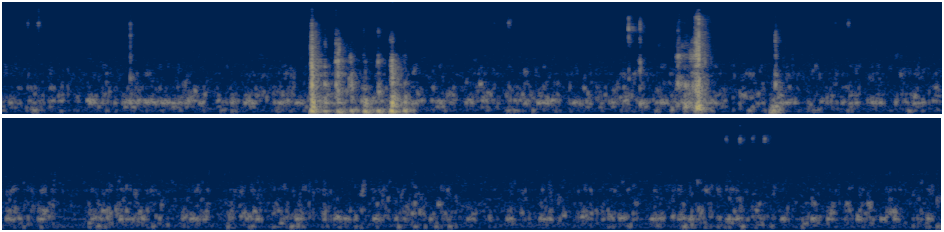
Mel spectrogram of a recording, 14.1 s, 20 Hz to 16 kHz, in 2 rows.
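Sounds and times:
faint steady hum: 0.0s - 14.0s
keyboard typing: 2.3s - 3.1s, 4.7s - 5.3s
clicks: 4.7s - 5.4s.

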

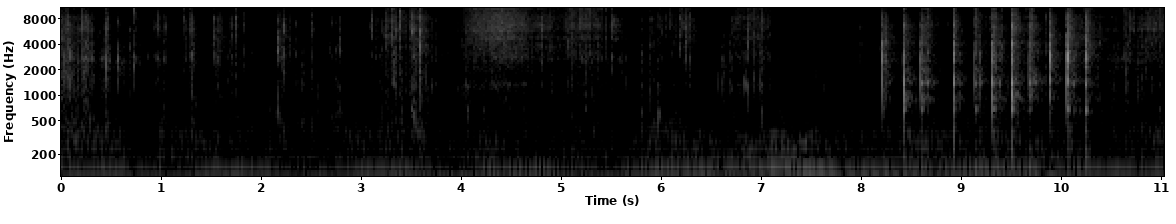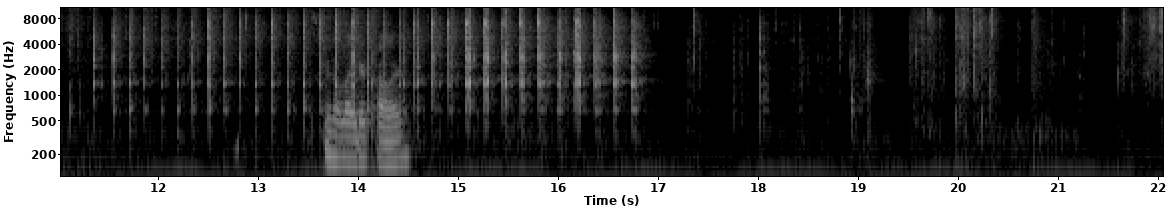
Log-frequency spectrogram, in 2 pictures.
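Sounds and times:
plastic bag crinkling: 0.0s - 8.0s, 16.9s - 22.0s
beads clicking in plastic tray: 7.9s - 19.2s.

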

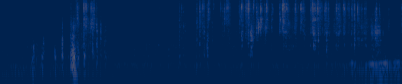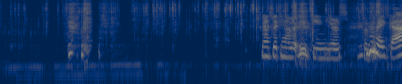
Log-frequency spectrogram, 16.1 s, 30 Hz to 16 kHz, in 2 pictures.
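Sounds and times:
plastic package crinkling: 3.6s - 16.0s.

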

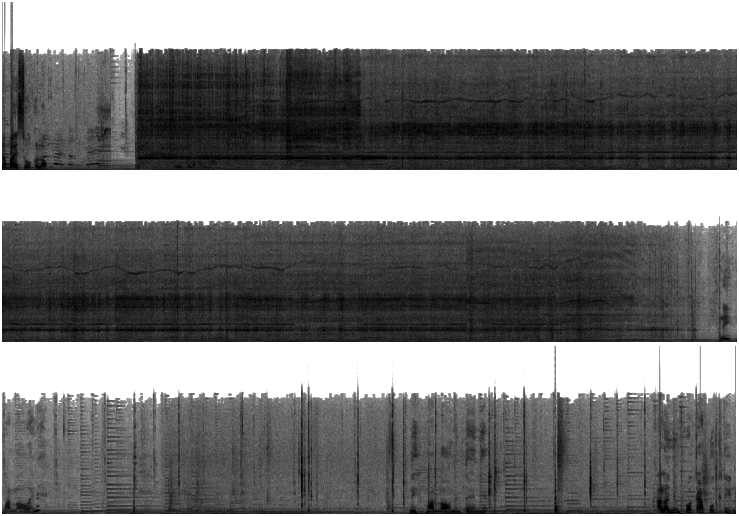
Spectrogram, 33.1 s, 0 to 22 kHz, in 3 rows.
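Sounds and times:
blender running: 2.0s - 21.6s.

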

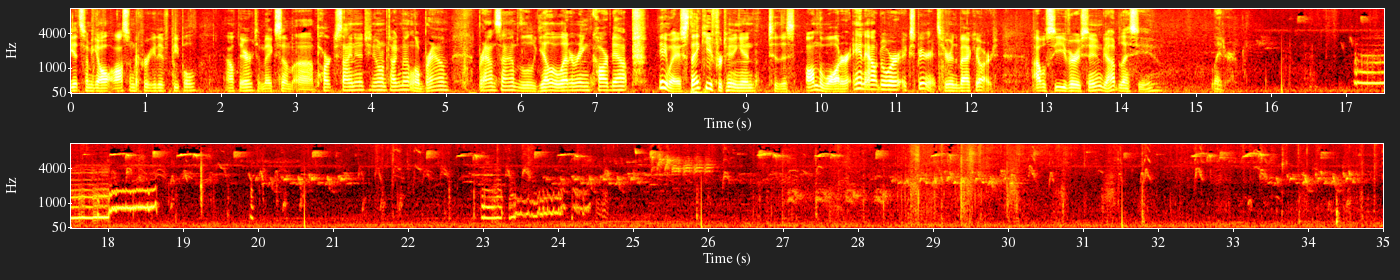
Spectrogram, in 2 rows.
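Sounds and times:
chickens calling: 16.1s - 35.0s.

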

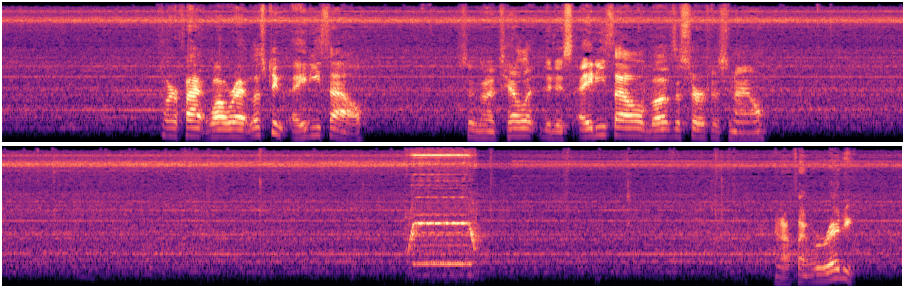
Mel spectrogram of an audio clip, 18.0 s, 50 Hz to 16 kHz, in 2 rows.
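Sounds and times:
steady machine hum: 0.0s - 18.0s
stepper motor whining: 13.0s - 13.9s.

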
